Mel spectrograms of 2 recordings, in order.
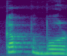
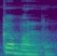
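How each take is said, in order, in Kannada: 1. p ಉಚ್ಚಾರ ಆಗುತ್ತೆ, cup board ಅಂತ. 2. p ಮೌನ, cubberd ಅಂತ. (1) "ಇದು ಕಪ್ ಬೋರ್ಡ್ ಅಲ್ಲ" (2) "ಇಲ್ಲಿ ಪಿ ಸೈಲೆಂಟ್"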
